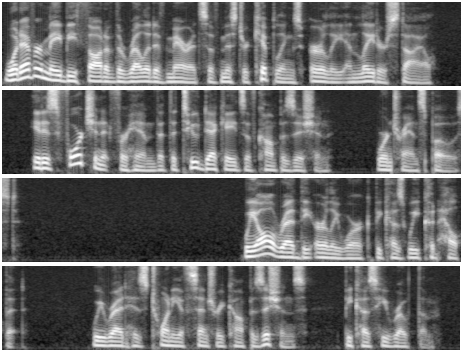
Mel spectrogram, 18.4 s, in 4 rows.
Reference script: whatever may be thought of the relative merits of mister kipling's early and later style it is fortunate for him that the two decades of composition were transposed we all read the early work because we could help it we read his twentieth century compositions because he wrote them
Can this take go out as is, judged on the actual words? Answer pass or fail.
pass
